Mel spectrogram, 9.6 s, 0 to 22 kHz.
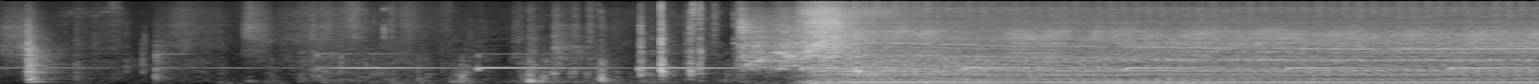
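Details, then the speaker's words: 24-year-old Subaru Outback after a new tensioner was fitted and swapped fuel lines were corrected. It cranks, catches at once and settles into a smooth steady idle; the engine runs great, though the power steering pump whines. "Engine's running great."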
